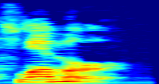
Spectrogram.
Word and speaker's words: plumber: It's not plumber, but plumber. The B is silent.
